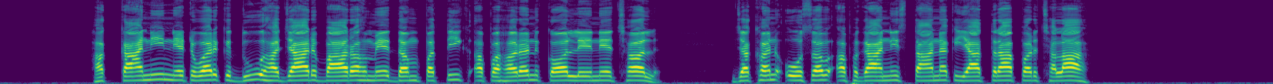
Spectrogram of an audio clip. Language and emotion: Maithili, neutral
